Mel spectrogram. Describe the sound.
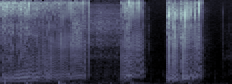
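A voice imitates a wet fart with a long, loud sputtering blast, followed by two shorter wet bursts after brief gaps.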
